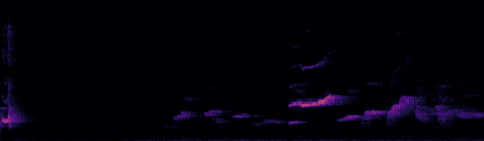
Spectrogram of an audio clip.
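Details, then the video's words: White-rumped shama singing its provoking fighting song: a sharp opening note, then soft scattered whistles building into louder bright sliding whistled phrases. "SUARA BURUNG kacer gacor NGEPLONG TARUNG ini paling AMPUH buat PANCINGAN kacer NYAUT EMOSI"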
